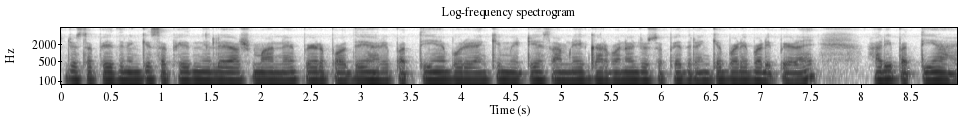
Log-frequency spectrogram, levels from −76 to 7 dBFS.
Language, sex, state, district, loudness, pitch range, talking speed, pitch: Hindi, male, Andhra Pradesh, Guntur, -15 LUFS, 100-105 Hz, 215 wpm, 105 Hz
